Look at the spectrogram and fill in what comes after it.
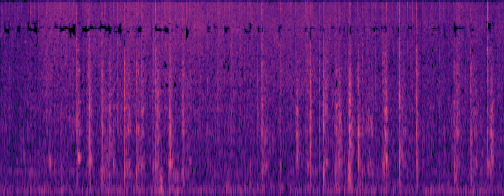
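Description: Garlic and red onion sizzling in hot oil in a frying pan as a spatula stirs them, with frequent sharp scrapes and taps of the spatula against the pan over a steady hiss.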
